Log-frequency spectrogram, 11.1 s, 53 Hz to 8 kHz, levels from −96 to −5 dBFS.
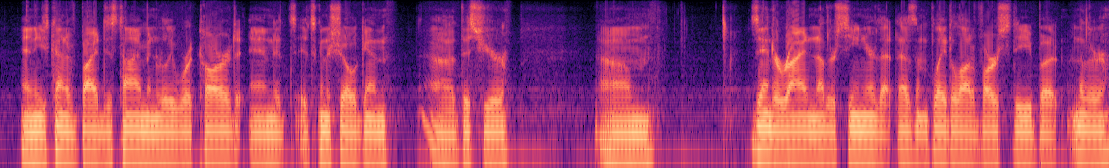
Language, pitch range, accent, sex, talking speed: English, 80-90 Hz, American, male, 190 wpm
